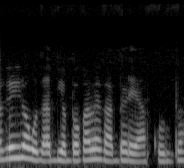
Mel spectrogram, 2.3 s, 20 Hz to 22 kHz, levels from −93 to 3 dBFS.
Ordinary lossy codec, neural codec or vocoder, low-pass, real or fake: none; none; 19.8 kHz; real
